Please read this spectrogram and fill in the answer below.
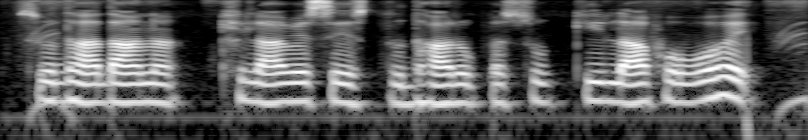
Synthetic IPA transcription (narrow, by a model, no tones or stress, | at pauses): sud̪ʱad̪aːnakʰɪlaːwesesd̪ud̪ʱaːɾupəsukːilaːpʰoboɦəj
